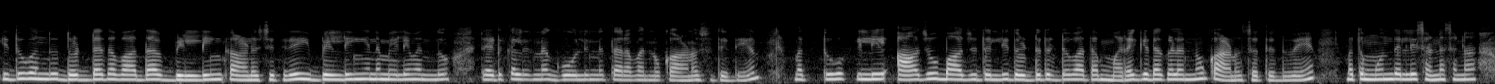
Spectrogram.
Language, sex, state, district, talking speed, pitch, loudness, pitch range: Kannada, female, Karnataka, Bidar, 125 wpm, 225 Hz, -16 LUFS, 215-235 Hz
